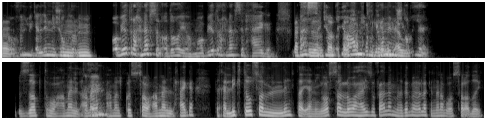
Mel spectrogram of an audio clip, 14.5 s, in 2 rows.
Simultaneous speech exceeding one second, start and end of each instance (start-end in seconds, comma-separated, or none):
4.3-6.1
